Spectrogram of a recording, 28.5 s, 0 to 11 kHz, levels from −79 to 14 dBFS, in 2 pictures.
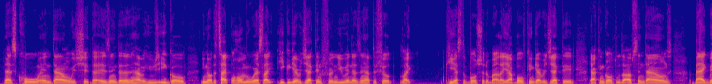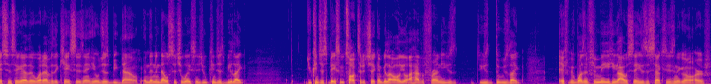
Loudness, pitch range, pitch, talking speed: -17 LUFS, 95-115 Hz, 105 Hz, 240 wpm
